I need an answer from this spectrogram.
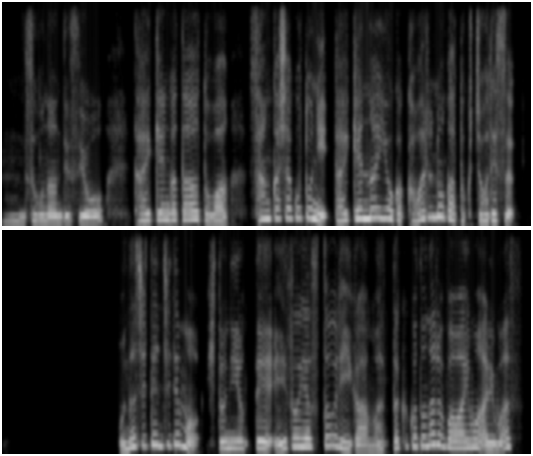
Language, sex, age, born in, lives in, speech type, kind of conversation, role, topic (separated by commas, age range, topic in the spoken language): Japanese, female, 35-39, Japan, Japan, read, expert-assistant, expert, アートの良し悪しを語るのは、料理の味を評価するのと似ているという例えがありますが、どう思いますか？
